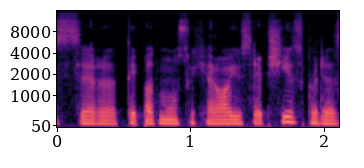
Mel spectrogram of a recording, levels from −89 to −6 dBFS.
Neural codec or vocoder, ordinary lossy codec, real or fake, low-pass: codec, 44.1 kHz, 7.8 kbps, Pupu-Codec; Opus, 16 kbps; fake; 14.4 kHz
